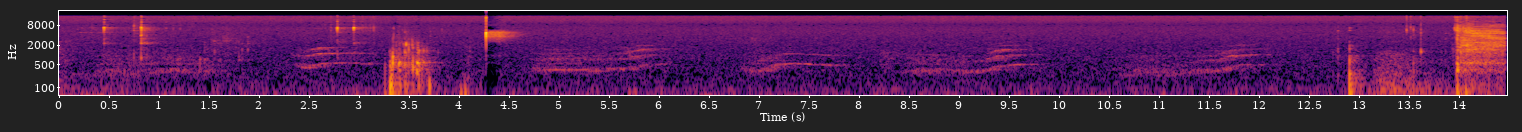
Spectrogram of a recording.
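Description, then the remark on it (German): Several cats meow repeatedly in a steady series of rising, whiny calls, with occasional clinks of dishes or cutlery between them and no talking. “Ich glaube, ich werde den Katzen gleich mal was zu fressen geben, nämlich Nassfutter, dann ist ja erstmal Ruhe.”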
